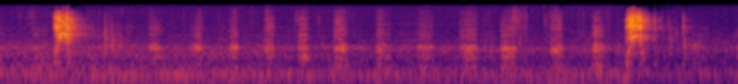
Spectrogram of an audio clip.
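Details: Valen, a female Bull Terrier, outdoors with her toy, panting in quick regular puffs between two loud, harsh squeak-like bursts, one near the start and one near the end.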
